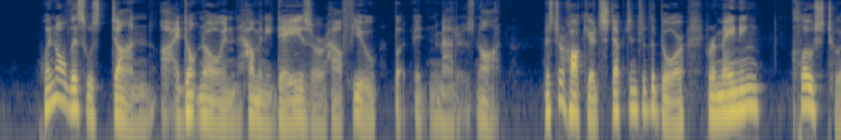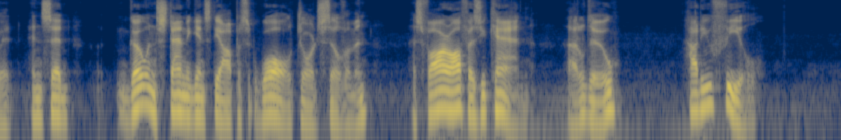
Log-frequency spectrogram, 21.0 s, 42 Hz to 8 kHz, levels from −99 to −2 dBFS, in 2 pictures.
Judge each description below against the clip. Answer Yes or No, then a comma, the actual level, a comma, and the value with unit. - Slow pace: No, average, 145 wpm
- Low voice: Yes, low, 105 Hz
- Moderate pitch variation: No, wide, 6.4 semitones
